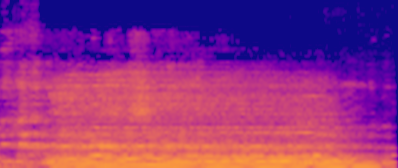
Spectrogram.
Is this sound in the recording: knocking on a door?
no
